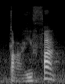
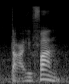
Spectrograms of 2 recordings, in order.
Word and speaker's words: 歹饭: 傣饭就是那种歹徒的歹，那个发音，傣饭了啊，傣饭了啊。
